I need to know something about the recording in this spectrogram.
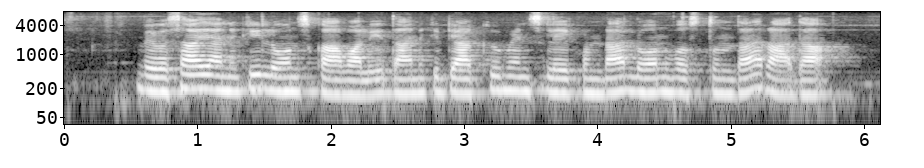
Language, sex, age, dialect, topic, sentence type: Telugu, male, 18-24, Telangana, banking, question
